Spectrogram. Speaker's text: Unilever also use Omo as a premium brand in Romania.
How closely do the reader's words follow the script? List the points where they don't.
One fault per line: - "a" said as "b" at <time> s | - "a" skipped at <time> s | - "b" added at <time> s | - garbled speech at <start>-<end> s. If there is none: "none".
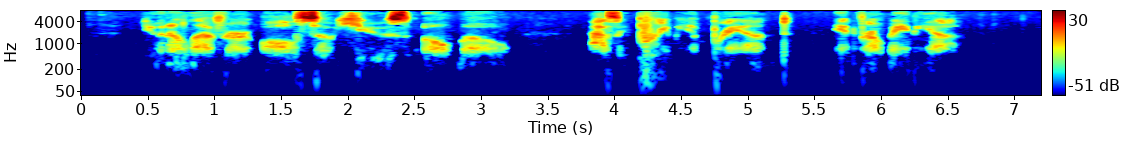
none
